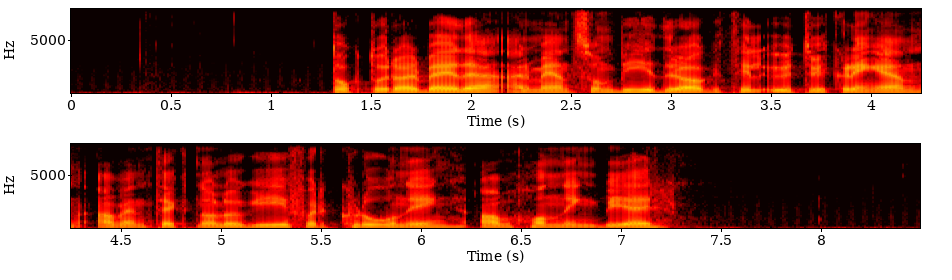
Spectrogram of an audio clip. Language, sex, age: Norwegian, male, 32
